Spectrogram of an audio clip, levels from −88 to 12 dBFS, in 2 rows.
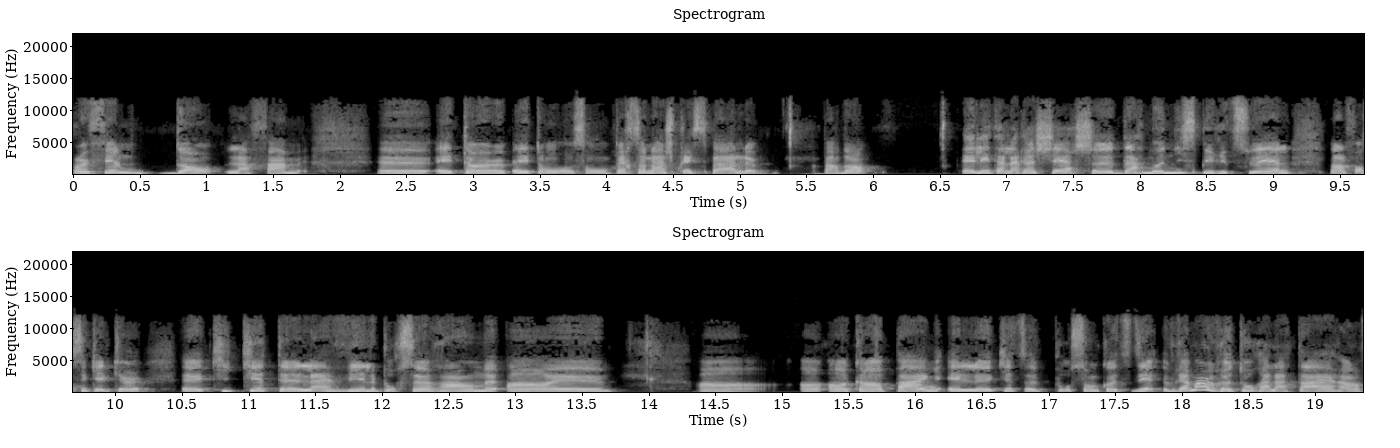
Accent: Canadian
